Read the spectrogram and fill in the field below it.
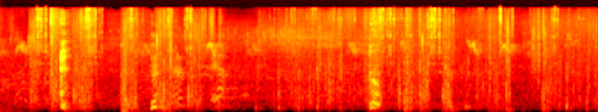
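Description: Quick footsteps thud across stone and wooden rooftops.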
